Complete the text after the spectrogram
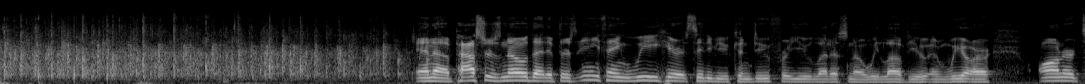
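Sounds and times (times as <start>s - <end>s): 
audience applause for KPRZ: 0.0s - 4.2s
speech: 4.2s - 10.8s.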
